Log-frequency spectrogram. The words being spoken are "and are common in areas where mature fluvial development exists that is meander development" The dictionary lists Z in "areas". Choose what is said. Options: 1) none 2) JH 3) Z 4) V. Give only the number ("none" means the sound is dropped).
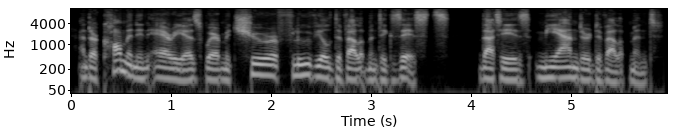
3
